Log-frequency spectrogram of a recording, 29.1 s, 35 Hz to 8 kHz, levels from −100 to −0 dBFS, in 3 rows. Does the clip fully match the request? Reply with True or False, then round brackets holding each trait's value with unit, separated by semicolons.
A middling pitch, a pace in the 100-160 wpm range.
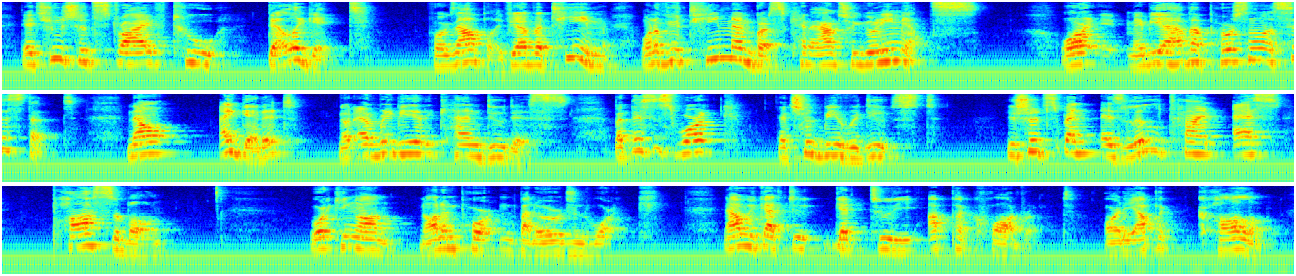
True (155 Hz; 155 wpm)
